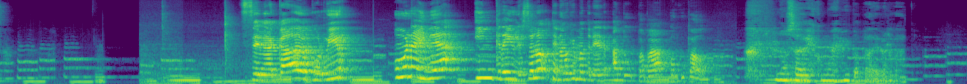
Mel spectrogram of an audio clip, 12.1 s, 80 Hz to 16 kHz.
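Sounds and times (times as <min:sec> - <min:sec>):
background music with held notes: 0:00.0 - 0:12.0
sharp snap-like click: 0:02.8 - 0:03.0.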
